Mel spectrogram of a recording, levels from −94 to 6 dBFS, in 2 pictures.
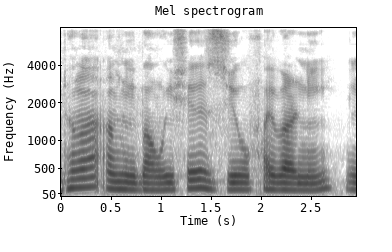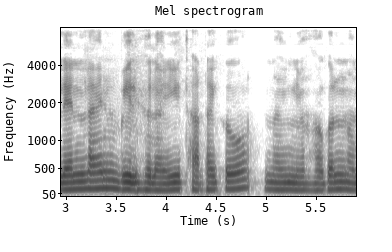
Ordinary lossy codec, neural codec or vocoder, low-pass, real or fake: none; codec, 16 kHz, 16 kbps, FunCodec, trained on LibriTTS, 50 frames a second; none; fake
